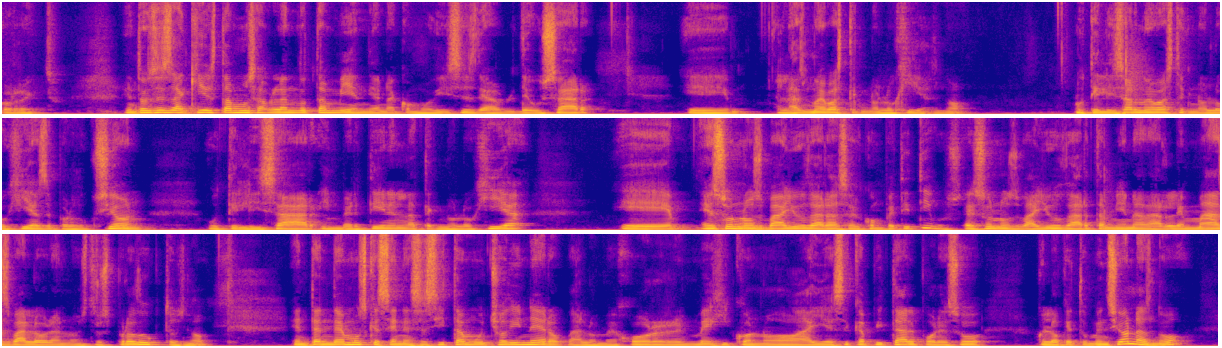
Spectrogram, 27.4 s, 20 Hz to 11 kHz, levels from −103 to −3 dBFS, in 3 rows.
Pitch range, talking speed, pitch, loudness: 140-165 Hz, 160 wpm, 150 Hz, -17 LUFS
